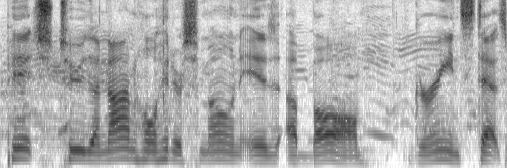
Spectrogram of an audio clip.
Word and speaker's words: Simone: Simone, excuse me, not Simon.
